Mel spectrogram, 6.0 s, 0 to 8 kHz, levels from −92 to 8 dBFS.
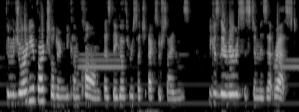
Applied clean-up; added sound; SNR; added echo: classical method Wiener filter.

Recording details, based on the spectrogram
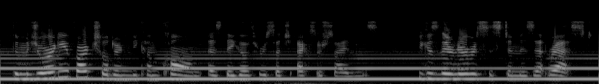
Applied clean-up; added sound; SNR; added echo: none; Wind instrument, woodwind instrument; -5 dB; none.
